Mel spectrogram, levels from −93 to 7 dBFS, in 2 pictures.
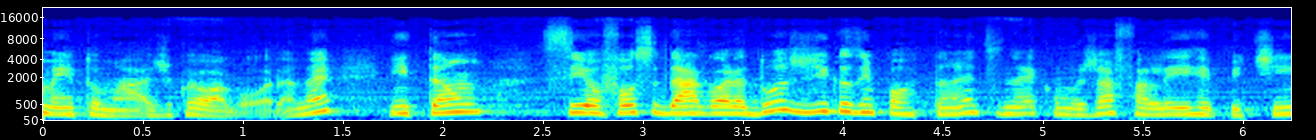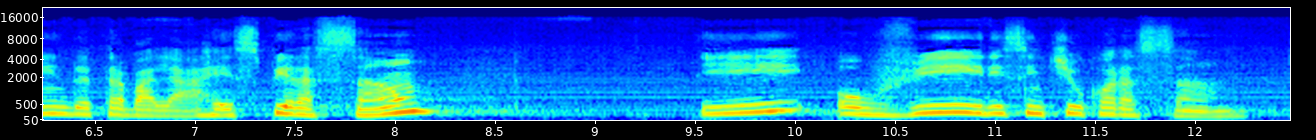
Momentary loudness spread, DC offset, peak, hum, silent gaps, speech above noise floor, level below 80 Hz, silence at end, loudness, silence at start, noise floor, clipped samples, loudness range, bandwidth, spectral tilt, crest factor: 10 LU; under 0.1%; -10 dBFS; none; none; 26 dB; -68 dBFS; 0.2 s; -29 LUFS; 0 s; -55 dBFS; under 0.1%; 4 LU; 16 kHz; -5.5 dB/octave; 20 dB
